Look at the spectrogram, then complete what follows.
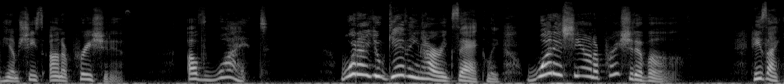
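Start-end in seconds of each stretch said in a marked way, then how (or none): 1.9-6.8 high-pitched, incredulous questioning; indignant challenge. Real, not acted. Host takes on his complaint about her, indignant. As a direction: demand an answer, pitch shooting up.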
